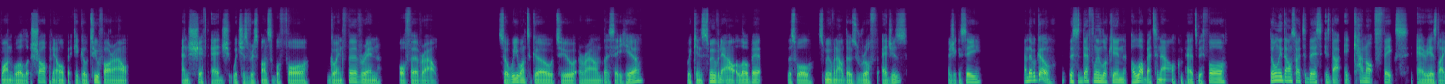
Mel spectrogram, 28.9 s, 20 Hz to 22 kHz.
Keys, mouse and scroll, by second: 24.6 space, 24.8 click.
